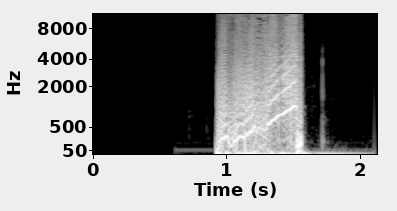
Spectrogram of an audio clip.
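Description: A record-scratch sound effect: a loud, scratchy burst with a pitch sliding sharply upward. It starts about a second in, lasts about half a second, and cuts off abruptly.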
